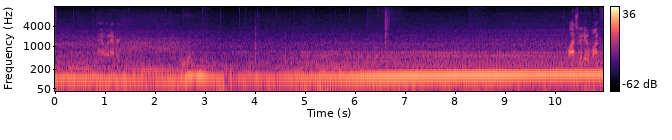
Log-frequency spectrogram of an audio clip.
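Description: A car engine pulls hard under a flat-foot run with a recently reset ECU, a loud close drone rising steadily in pitch with a brief dip mid-run, as a voice talks over it.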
